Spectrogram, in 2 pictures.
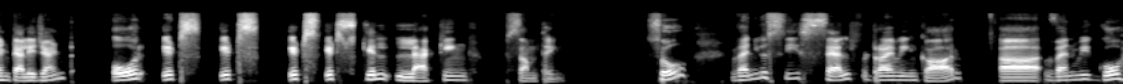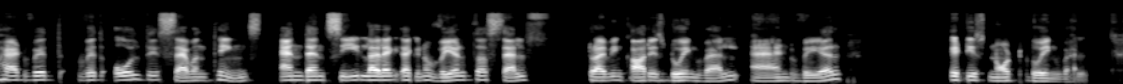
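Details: Real stammering in an adult man, a senior volunteer of an Indian self-help association of people who stammer, with audible repetitions during a talk; stammering (stuttering).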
